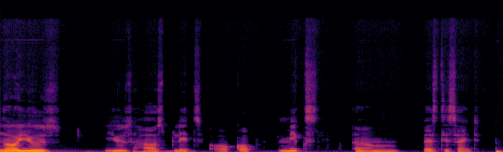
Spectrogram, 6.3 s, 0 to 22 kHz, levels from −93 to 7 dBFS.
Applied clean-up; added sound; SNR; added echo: none; none; none; none.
